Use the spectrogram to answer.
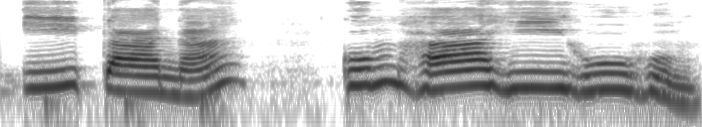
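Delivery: each pronoun ending spelled out slowly; slow, drawn-out drill chant for learners; slow recitation. Shown as a demonstration. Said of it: "یہ چھ حرف ہیں جو آپ نے لرن کرنے ہیں".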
